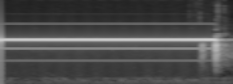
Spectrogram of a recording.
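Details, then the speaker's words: Loud steady high-pitched tone ending with a click: the shock-delivery signal of a Zoll AED Plus in a training demonstration, after the shock-advised prompt, followed by the instruction to start CPR. "shock advised don't touch patient press flashing shock button everybody stand clear"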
